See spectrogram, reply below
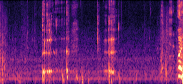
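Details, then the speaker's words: Child doing deliberate burps after running a lot that day, recorded on an iPad: a few short, croaky belches with a steady room hum. "guys um i'm going to be doing burps today i'm the reason why i'm acting tired because i just ran quite a bit today"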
